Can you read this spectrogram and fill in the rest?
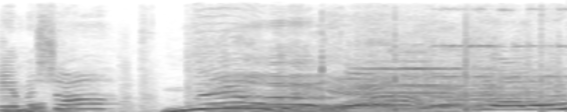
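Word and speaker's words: Jamacha: Hamishaw?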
